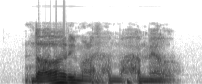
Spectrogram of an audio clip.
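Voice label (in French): "Bonjour", French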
